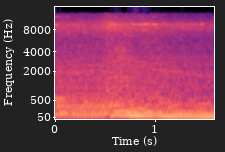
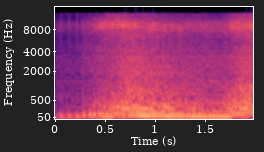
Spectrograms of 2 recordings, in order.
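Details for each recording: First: Honda Vario 125 LED scooter (fuel-injected) held at full throttle: revs drop and exhaust goes brebet (stutters) instead of climbing, fuel pump pressure normal (reads 40). Power loss and misfire at wide-open throttle from a faulty throttle position sensor. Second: Honda Vario 125 LED fuel-injected scooter after adjusting throttle position sensor (TPS voltage set around 4.1): engine climbs cleanly to high revs at full throttle, even rising tone without stumbling, then settles back. Normal wide-open throttle rev.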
